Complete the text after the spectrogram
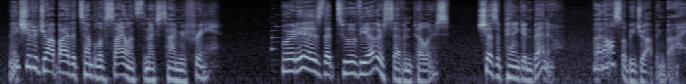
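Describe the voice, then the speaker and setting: A man voicing a composed, friendly young desert temple guardian in a video game, with a storyteller's manner. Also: fairly high pitch.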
